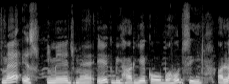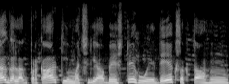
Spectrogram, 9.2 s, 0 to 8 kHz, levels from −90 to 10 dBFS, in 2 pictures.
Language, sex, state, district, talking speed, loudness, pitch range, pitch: Hindi, male, Himachal Pradesh, Shimla, 125 wpm, -15 LUFS, 155-185 Hz, 165 Hz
